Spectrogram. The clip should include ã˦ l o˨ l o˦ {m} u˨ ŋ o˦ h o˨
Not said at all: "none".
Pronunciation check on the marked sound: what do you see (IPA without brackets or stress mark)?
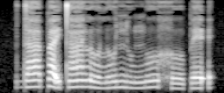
ɲ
